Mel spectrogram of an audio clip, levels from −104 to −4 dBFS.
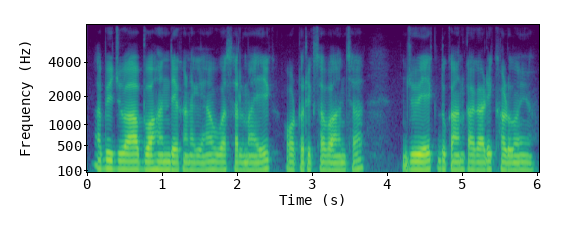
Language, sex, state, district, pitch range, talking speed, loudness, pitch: Garhwali, male, Uttarakhand, Uttarkashi, 110-115 Hz, 210 wpm, -24 LUFS, 115 Hz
